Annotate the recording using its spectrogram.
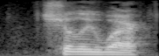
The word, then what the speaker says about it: Chilliwack: And you just started a new position with the Chilliwack Chiefs.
